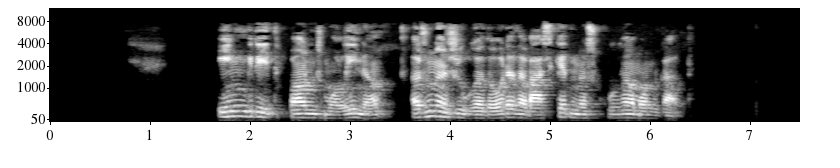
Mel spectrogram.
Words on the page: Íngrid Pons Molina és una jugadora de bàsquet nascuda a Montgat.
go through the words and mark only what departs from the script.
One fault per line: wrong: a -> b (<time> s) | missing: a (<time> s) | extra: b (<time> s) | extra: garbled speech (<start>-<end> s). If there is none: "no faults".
no faults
